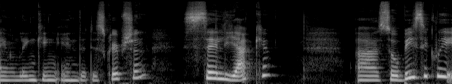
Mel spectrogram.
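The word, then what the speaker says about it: cœliaque: the French language here there are always exceptions in words such as selak you can see the spelling in the article that I am linking in the description selak uh so basically it's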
